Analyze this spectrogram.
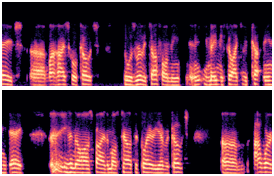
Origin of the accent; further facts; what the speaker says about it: Poplar Bluff, Missouri, United States; moved away; That's where I got all my values, is growing up in that small town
